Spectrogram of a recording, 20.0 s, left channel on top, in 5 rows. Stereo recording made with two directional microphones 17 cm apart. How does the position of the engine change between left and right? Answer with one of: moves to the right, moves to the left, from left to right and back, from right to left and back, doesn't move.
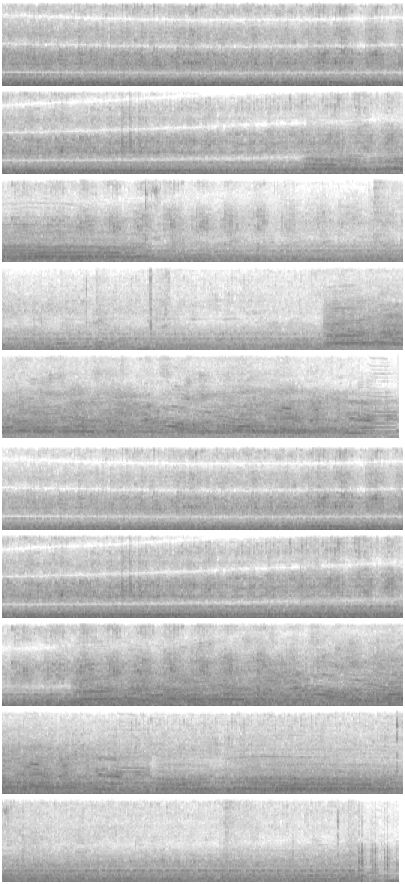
moves to the right.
